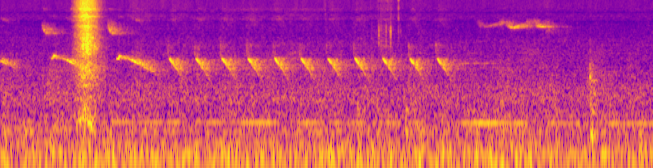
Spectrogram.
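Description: A songbird singing: a quick trill of about a dozen down-slurred notes, a few per second, followed by a short high warble. A short burst of noise about a second in, over a faint steady hum.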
